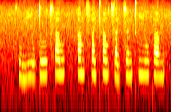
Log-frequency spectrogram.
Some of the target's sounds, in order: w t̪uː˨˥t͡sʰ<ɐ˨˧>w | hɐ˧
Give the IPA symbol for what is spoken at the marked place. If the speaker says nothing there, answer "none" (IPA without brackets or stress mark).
ɐ˥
